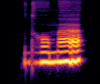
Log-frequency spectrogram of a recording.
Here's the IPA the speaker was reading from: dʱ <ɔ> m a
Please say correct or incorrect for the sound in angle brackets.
correct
